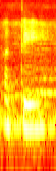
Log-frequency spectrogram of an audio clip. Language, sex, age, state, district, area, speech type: Punjabi, female, 30-45, Punjab, Ludhiana, urban, spontaneous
